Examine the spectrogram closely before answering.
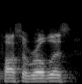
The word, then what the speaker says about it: Paso Robles: So there's one thing, Jamie just said, Paso Robles. I never figure out how to say it. So that is, I'm not the leader of pronunciation, but that is how you say it.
